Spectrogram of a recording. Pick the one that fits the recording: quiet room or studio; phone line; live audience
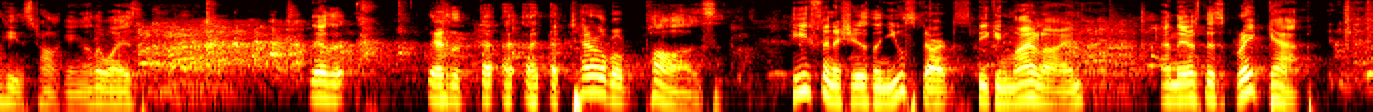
live audience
